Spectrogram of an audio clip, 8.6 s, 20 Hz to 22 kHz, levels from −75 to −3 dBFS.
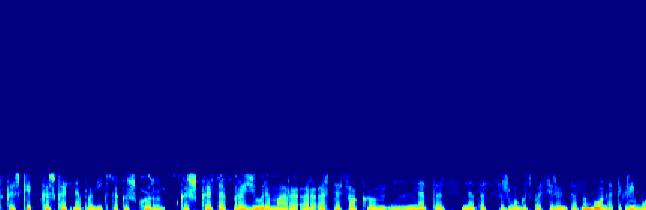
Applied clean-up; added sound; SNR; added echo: neural separator model SepFormer WHAM!.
